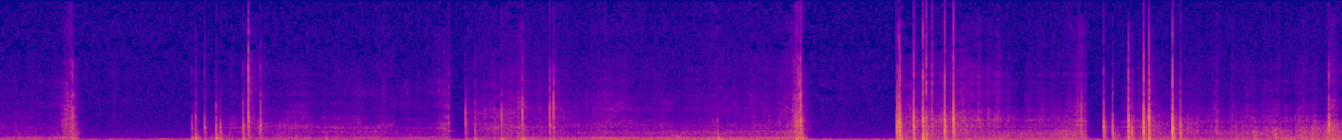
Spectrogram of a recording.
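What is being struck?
Cardboard shoebox lid.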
